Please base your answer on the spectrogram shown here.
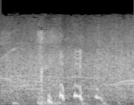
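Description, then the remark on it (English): A brief, sparse burst of clapping, just a handful of claps over under two seconds, mixed with short rising vocal whoops and cheers. “We'll give it a little bit of a clap”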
